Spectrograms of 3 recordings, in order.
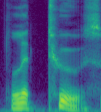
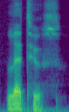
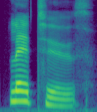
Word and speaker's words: lettuce: The stress is clearly on the first syllable and the second vowel sound is a very short almost ooh sound like us.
